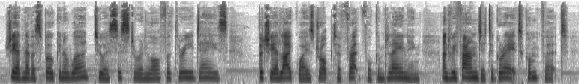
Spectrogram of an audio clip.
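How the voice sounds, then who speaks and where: A woman giving an expressive scripted narration of a classic novel. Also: mid-range voice, a little fast. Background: music.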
